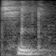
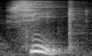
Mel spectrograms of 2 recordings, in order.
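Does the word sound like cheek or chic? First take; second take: cheek; chic. First: It sounds like the word cheek. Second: It sounds like the word chic. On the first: The speaker calls it wrong. "It's not cheek" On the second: The speaker calls it right. "It's chic"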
